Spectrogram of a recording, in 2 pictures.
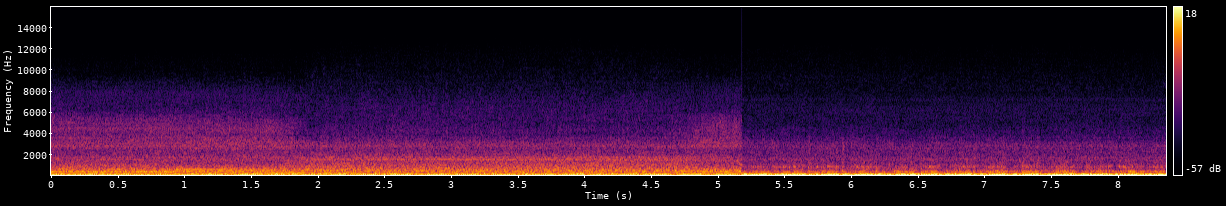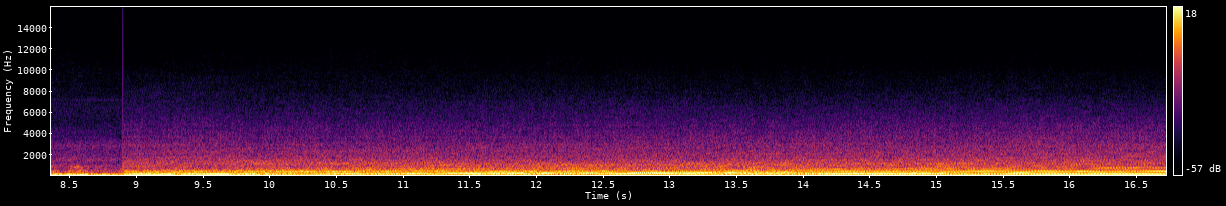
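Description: Cammed 6.0-litre L98 V8 of a Holden VZ SS ute running on a chassis dyno. It runs steadily at first, then, from about nine seconds in, it pulls louder with its pitch rising slowly and steadily, as in a dyno run.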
